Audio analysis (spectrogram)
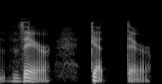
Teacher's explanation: I'm pushing my tongue further forward and blocking the airflow for the T, knowing that the TH is coming up. So instead of get my tongue perfectly behind my teeth, I can put it more between get and then be ready for there.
